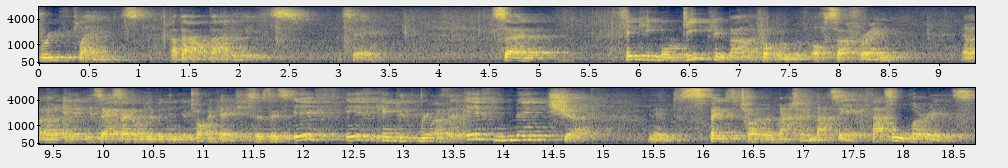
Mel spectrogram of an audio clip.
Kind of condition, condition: setting, large echoing room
